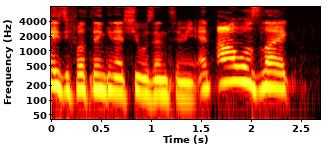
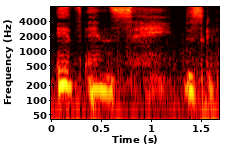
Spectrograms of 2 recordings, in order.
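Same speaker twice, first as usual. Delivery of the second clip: whisper; 3 semitones higher, 12 dB quieter, slower than usual. Real, not acted. Whispered aside after loud line.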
